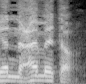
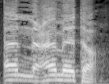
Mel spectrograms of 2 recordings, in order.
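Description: First: أنعمت with a jolted mim; mock the bounce on the mim of أنعمت; imitating reciters' error. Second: أنعمت with an extra vowel after the mim; imitating the error. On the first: Teacher imitates the mim qalqala mistake. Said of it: "كثير من الناس يقلقون". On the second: Teacher repeats the mistaken mim. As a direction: mimic reciters bouncing أنعمت. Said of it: "يقولون".

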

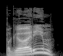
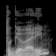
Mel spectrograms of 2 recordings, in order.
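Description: First: Higher, louder call to talk; raised voice. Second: Said in the usual way. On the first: A narrator's reading. Leader addressing the crusader again, raised voice. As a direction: raise your voice to get attention. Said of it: "повысив голос".

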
